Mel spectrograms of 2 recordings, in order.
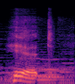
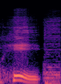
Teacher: both sounds are made with the front of the mouth Less open because the tongue body is raised with both sounds the body of the tongue is pushed forward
